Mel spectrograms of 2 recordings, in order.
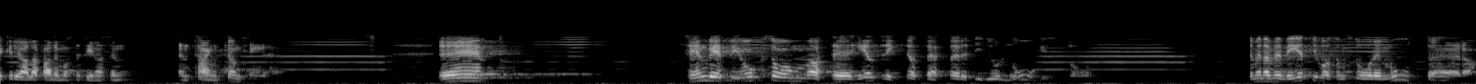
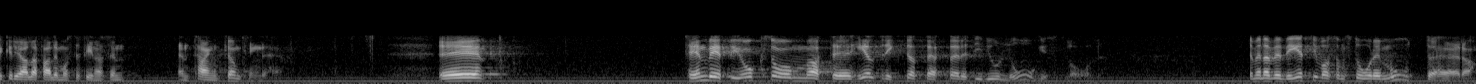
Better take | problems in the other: second | noise reduction (classical method WPE with log-MMSE)

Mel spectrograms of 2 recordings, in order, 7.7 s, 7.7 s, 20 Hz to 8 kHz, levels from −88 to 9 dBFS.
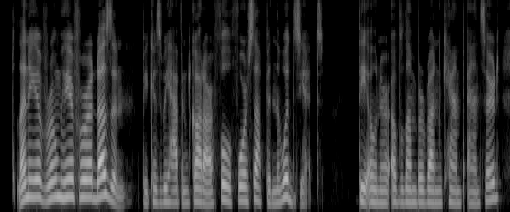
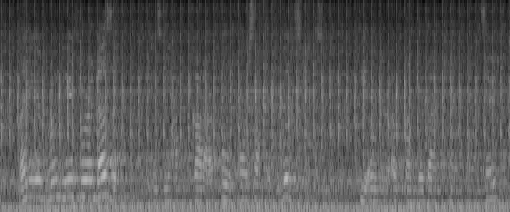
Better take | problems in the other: first | background sound (Idling); 1 dB below the speech // room echo; dies away in 2.7 s

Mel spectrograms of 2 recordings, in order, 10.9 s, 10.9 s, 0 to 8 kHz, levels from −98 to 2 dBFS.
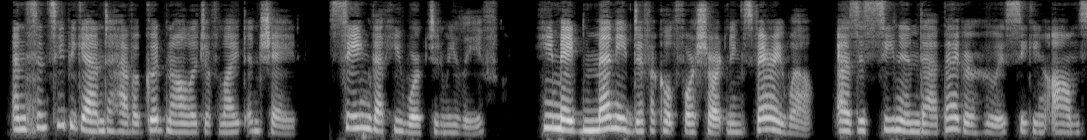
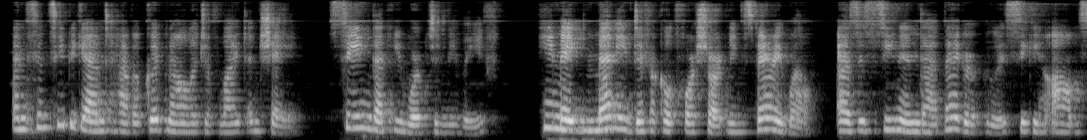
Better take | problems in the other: first | noise reduction (neural mask model DeepFilterNet 3)

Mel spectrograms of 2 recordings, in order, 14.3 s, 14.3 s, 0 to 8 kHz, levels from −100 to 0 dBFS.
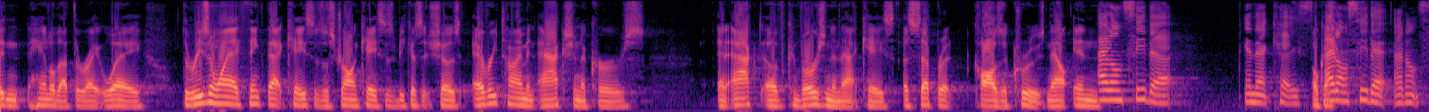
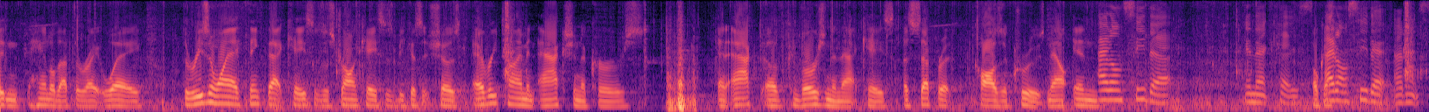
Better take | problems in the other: first | background sound (Fire); 9 dB below the speech

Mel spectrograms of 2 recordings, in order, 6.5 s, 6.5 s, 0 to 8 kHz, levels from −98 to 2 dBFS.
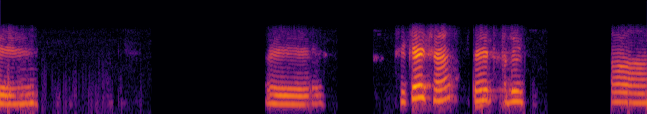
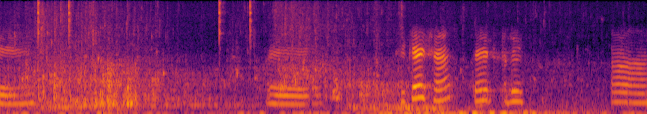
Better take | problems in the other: first | background sound (Cutlery, silverware + Waves, surf); 2 dB below the speech

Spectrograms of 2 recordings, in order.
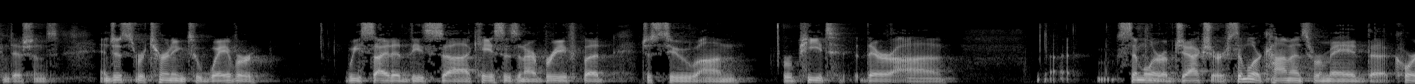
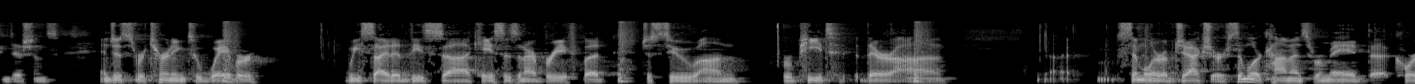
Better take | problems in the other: first | noise reduction (classical method Wiener filter)

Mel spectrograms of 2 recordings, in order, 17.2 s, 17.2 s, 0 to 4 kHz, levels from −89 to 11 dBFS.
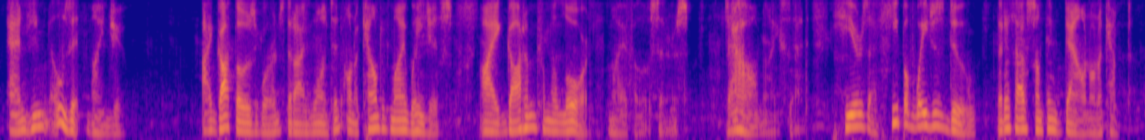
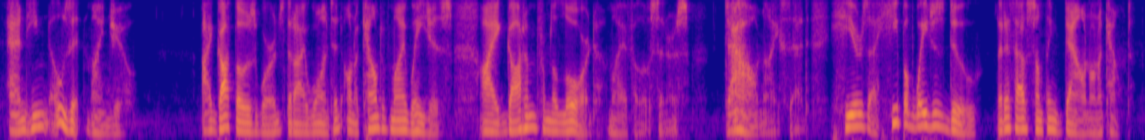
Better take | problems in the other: second | noise reduction (neural separator model SepFormer DNS4)

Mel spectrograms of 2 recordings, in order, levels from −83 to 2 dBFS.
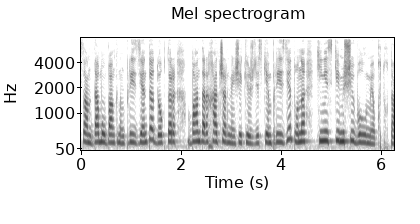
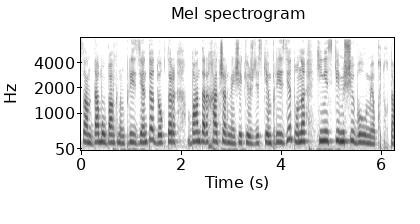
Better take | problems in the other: first | noise reduction (neural separator model SepFormer DNS4)

